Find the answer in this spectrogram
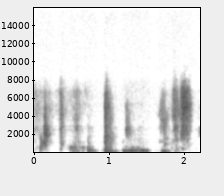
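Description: A dog making a few short, soft vocal sounds.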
